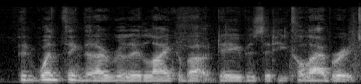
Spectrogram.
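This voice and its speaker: A man talks in a very deep, low pitch with monotone, flat intonation against noticeable background noise. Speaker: video blogger. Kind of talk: vlog monologue. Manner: slow.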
